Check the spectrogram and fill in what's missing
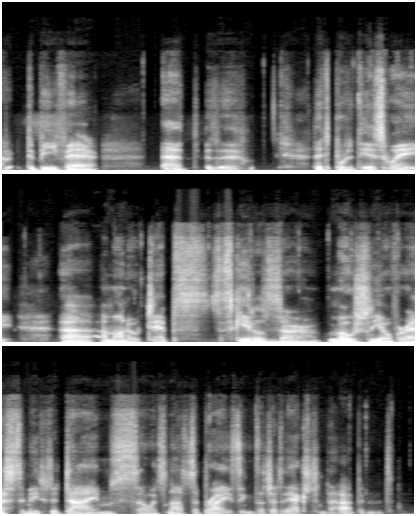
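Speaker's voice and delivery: hushed character whisper. Grimrock leans over to the mirror and speaks, whispering very quietly. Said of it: "whispering this as quietly as I can".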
